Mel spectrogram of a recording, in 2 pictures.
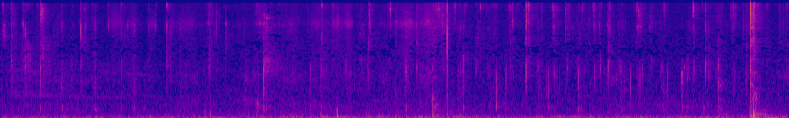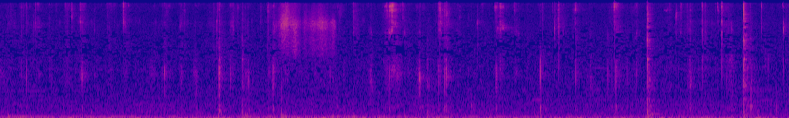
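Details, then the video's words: Small wet smacking and clicking as the young cat Rita eats meat or drinks milk, irregular soft ticks running continuously with one sharper snap midway. "Small Kitty Sounds Kitten Eating Meat & Drinking Milk"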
